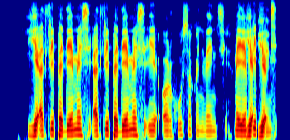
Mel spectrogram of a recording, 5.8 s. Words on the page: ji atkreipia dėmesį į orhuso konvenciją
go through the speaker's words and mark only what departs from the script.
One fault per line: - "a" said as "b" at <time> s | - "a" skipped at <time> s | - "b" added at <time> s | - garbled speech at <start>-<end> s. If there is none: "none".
- "atkreipia dėmesį" added at 1.9 s
- garbled speech at 4.7-5.5 s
